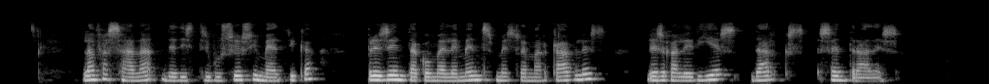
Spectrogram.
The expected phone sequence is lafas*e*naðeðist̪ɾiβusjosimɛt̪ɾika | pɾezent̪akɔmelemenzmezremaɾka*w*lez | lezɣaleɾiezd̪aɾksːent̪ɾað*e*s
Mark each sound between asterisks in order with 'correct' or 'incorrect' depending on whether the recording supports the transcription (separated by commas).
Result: incorrect, incorrect, correct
